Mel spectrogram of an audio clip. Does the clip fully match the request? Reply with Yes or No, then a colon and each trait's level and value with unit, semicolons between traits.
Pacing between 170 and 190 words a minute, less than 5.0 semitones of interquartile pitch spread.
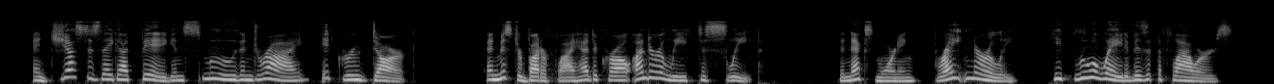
No: average, 175 wpm; average, 5.3 semitones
